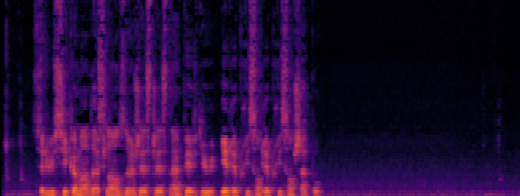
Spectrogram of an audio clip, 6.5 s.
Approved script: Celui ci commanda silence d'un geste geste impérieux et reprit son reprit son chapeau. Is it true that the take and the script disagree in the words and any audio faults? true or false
false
